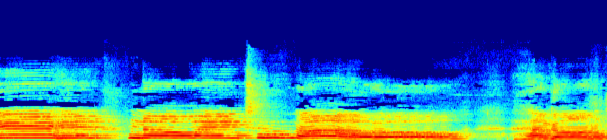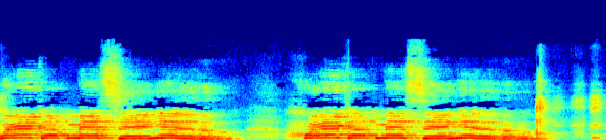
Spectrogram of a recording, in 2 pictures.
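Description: A woman singing a slow ballad unaccompanied, in long held phrases with short breaks for breath, the last phrase ending near the end.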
